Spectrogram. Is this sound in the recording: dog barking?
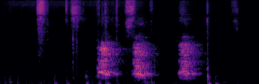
yes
